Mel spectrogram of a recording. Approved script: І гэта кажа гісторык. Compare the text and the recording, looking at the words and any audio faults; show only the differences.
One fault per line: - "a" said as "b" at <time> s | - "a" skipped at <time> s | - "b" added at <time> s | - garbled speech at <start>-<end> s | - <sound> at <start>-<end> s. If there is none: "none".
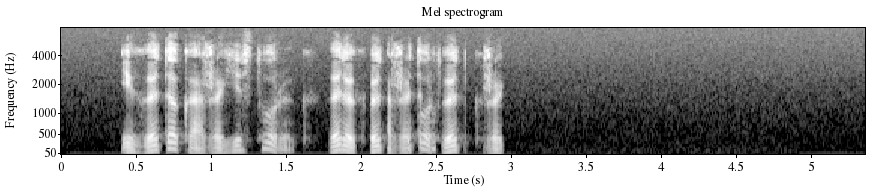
- garbled speech at 1.8-3.0 s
